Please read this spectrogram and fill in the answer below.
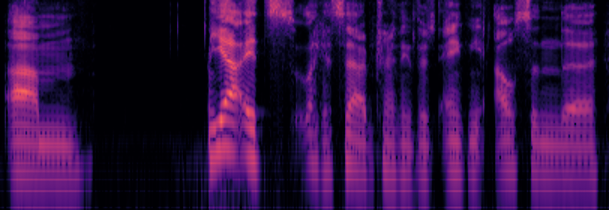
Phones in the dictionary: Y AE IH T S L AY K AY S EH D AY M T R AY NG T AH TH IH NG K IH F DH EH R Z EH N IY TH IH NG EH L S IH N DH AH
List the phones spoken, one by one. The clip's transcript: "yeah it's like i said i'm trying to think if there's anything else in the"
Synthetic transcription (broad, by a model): Y AE IH T S L AY K AY S EH D AY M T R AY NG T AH TH IH NG K DH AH R Z EH N IY TH IH NG EH L S IH N DH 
